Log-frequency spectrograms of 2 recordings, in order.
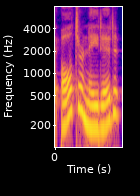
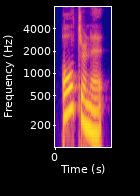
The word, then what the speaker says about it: alternate: switch back and forth between two things I alternated between hope and despair try to say the difference with me alternate alternate the next one is attribute and attribute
